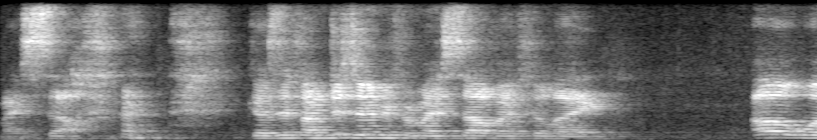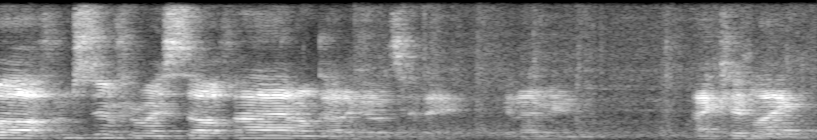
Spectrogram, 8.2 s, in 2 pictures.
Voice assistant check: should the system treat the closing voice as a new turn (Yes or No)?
No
